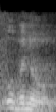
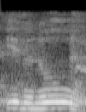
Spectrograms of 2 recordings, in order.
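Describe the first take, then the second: First: "ابنوا" said ubnu, with a u vowel opening the word; the wrong reading of "ابنوا", starting with u; "ابنوا" as ubnu, the form to avoid. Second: "ابنوا" said ibnu, with an i vowel opening the word; the correct reading of "ابنوا", starting with i; "ابنوا" as ibnu, firmly and a touch louder; correct form with i. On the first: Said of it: "فلا نقول". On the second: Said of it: "وإنما نقول". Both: Shown as a demonstration.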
